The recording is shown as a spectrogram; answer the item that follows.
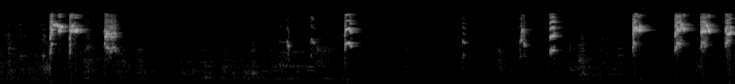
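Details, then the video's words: Rosy-faced lovebird chirping busily: rapid bursts of shrill, squeaky notes, a brief lull with scattered ticks, then a quickening run of loud piercing chirps. "Lovebird Chirping Sounds"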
